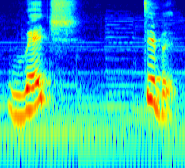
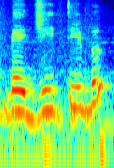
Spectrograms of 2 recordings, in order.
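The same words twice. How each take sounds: First: The word is said with three syllables. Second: The word is said with four syllables. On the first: The speaker calls it right. "it has got only three, veg-te-ble" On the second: The speaker calls it wrong. "it has got ve-ge-te-ble, four syllables"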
